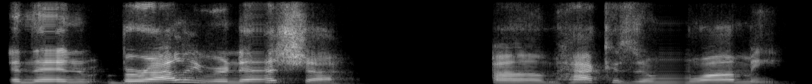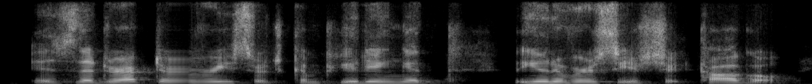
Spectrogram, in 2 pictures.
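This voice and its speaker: A woman's voice: medium pitch, steady tone, normal speed, vocal fry. A woman chatting enthusiastically on a video call, effusive and welcoming. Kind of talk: casual video call chat.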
